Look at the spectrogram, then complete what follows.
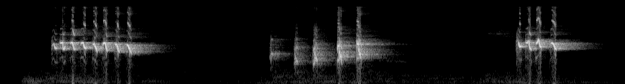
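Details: Yellow-vented bulbul in full voice, taunting a rival and used to provoke other bulbuls into answering. Three short, bubbly, buzzy bursts of quick chattering notes, each under a second and spaced with clear silent gaps. No other sounds.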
